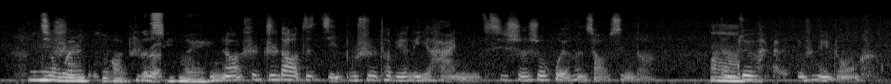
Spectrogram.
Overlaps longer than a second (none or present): present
